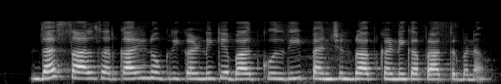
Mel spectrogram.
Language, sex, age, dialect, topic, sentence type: Hindi, female, 25-30, Hindustani Malvi Khadi Boli, banking, statement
